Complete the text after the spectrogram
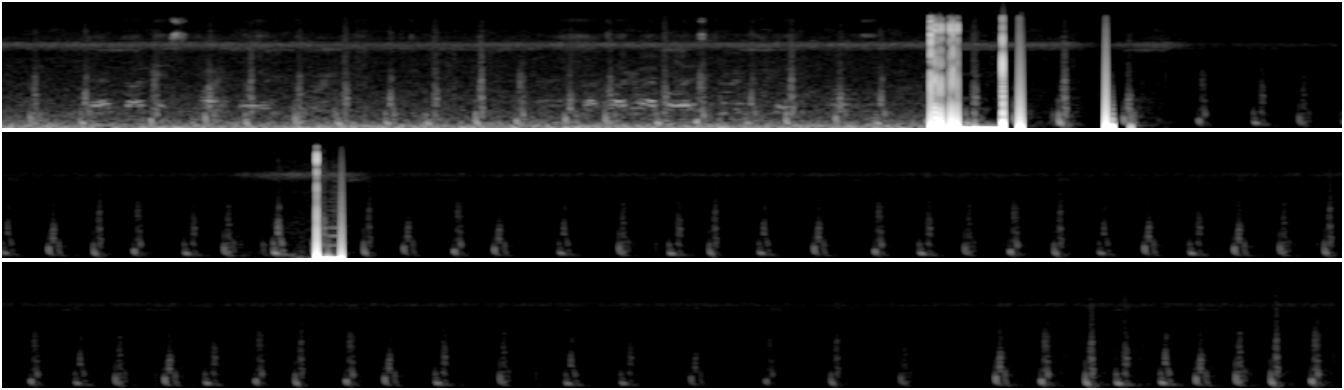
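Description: Footsteps run quickly and steadily over grass.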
